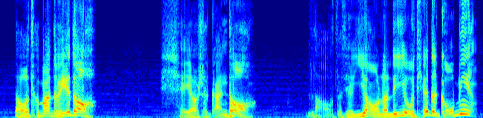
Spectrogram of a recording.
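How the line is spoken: Fierce roar. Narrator (Chinese): 李虎凶神恶煞的冲着蠢蠢欲动的李有天的小弟们吼道

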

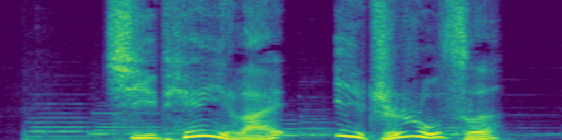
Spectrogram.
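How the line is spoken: Astonished voice. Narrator (Chinese): 华清又是一愣，声音充满了惊诧

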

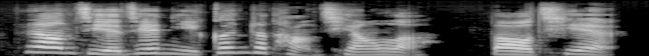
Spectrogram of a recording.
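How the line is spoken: Quiet sigh. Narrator (Chinese): 祸水 暗中叹息

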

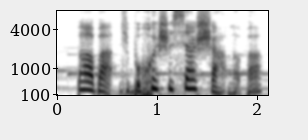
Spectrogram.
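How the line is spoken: Laughing. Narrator (Chinese): 我哈哈的笑

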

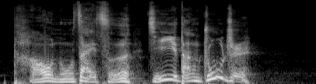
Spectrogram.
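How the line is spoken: Furious. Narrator (Chinese): 成大怒曰

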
